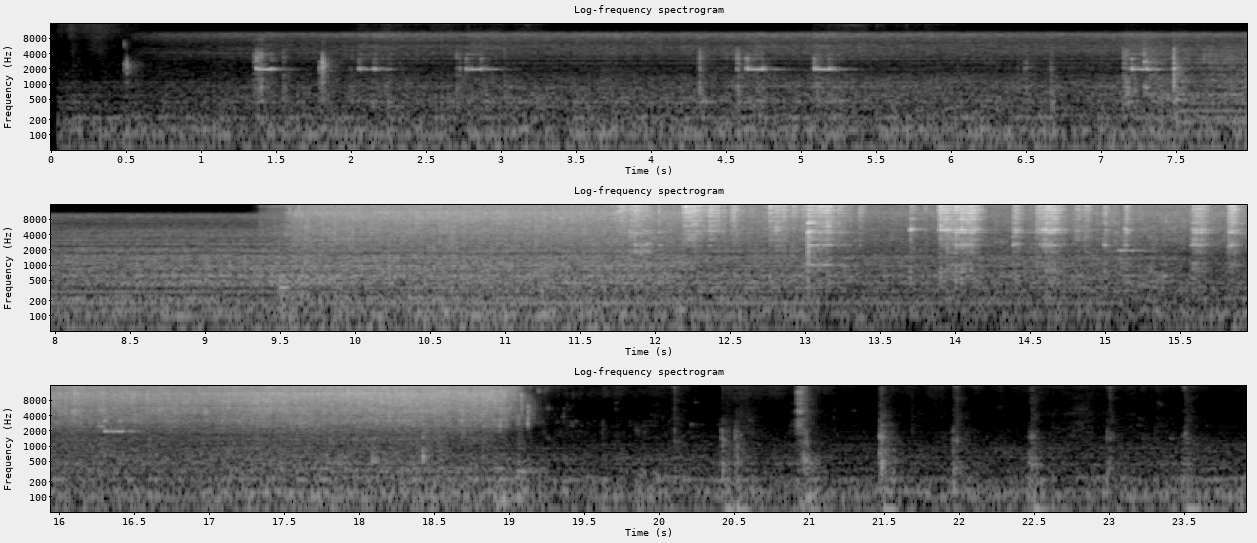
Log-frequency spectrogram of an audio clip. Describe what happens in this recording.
I turn on the microwave and turn on the water to wash the cutlery, then the microwave ends and I walk to the other room.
